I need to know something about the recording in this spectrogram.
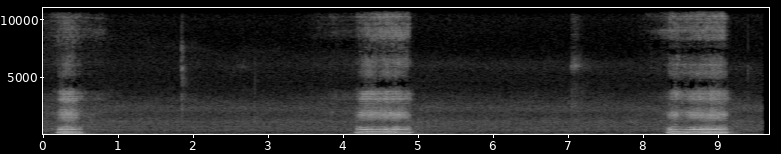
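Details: Sleeping Chinese rural dog snoring: three brief, low, throaty snores spaced roughly four seconds apart, each under a second, with a constant low electrical hum beneath.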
